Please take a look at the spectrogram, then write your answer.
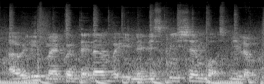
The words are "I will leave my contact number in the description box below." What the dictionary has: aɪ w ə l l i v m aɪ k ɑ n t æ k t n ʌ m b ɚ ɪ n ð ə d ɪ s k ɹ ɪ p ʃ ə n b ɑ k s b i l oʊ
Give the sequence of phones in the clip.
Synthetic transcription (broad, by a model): aɪ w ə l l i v m aɪ k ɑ n t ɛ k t n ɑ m b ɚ ɪ n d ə d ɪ s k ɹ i ʃ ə n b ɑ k s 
